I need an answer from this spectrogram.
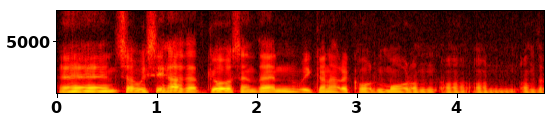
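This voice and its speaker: A man with a Greek accent. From Greece. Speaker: podcast host. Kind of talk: casual chat. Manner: halting.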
